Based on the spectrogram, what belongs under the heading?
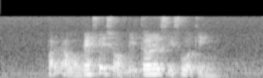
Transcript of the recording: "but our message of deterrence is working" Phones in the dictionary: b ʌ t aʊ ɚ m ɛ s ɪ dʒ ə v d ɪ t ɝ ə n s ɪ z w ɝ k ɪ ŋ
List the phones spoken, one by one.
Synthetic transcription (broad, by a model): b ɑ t aʊ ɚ m ɛ s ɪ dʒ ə f d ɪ t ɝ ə l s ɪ s w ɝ k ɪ ŋ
